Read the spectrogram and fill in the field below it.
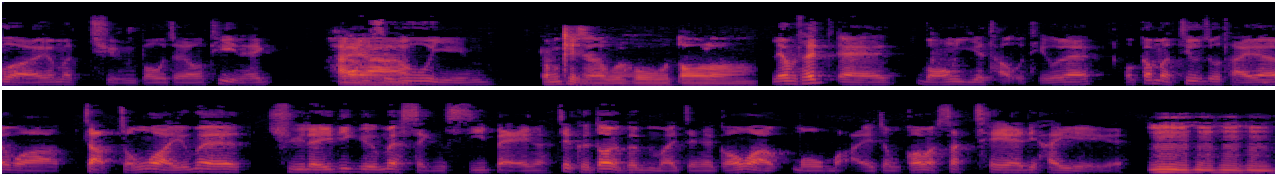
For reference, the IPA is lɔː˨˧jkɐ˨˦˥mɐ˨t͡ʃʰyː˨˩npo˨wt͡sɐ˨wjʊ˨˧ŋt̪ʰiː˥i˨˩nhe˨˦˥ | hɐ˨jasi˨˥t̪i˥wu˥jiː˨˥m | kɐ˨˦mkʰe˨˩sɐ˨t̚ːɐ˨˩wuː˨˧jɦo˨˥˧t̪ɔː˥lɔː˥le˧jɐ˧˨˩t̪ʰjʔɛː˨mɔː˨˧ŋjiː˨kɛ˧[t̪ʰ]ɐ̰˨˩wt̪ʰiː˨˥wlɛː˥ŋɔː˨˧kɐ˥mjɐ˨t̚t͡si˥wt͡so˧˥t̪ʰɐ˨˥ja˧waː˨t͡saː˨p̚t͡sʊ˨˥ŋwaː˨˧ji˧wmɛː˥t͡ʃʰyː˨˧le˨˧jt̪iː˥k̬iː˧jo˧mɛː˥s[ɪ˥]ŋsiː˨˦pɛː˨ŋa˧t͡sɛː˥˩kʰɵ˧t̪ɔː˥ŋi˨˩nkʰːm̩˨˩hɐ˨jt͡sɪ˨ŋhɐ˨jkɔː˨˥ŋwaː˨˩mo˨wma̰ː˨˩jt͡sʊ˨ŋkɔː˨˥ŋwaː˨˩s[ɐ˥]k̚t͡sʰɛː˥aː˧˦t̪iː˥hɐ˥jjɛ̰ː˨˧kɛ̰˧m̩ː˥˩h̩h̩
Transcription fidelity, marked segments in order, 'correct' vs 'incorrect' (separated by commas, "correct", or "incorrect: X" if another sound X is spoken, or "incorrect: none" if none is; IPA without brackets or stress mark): correct, incorrect: ɪ˨˩, correct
